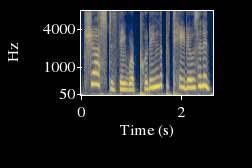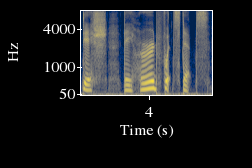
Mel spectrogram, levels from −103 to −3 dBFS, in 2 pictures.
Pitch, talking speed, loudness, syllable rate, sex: 255 Hz, 150 wpm, -19 LUFS, 3.8 syllables/s, female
